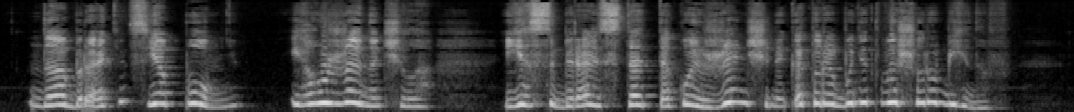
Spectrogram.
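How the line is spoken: Tearful. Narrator (Russian): Сквозь слезы она ответила

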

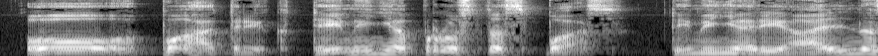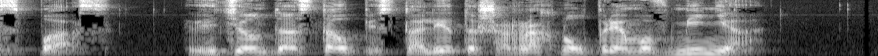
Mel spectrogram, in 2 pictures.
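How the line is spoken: Exclaiming. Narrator (Russian): Воскликнул майор

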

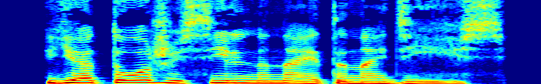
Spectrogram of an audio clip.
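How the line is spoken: Sighing. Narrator (Russian): вздохнул Пима

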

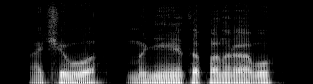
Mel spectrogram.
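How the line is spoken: Pleased snort. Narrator (Russian): хмыкнул довольный Ратибор

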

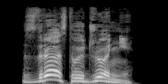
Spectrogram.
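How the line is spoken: Frightened, forced out. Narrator (Russian): испуганно выдавил из себя Яша

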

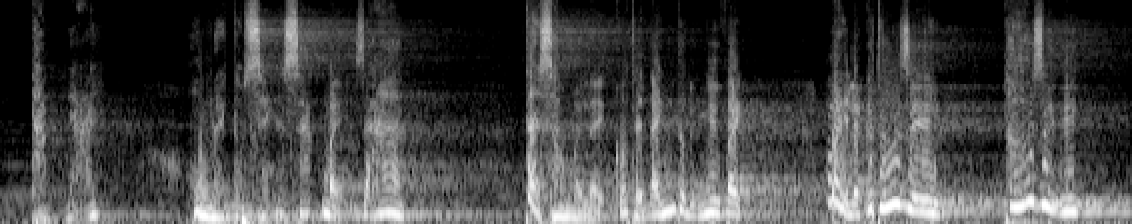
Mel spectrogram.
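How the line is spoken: Furious hiss. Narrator (Vietnamese): Nó rít lên

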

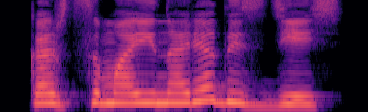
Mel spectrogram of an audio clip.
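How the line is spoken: Loud speech. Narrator (Russian): громко проговорила я

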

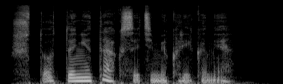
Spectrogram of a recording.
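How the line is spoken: Muttered. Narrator (Russian): пробормотал Неф

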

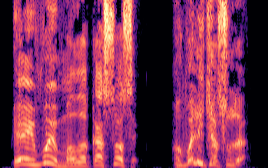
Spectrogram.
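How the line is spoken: Yelling. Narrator (Russian): один из них заорал

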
